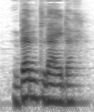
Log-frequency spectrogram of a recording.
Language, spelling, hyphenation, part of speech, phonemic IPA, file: Dutch, bandleider, band‧lei‧der, noun, /ˈbɛntˌlɛi̯dər/, Nl-bandleider.ogg
- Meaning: bandleader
